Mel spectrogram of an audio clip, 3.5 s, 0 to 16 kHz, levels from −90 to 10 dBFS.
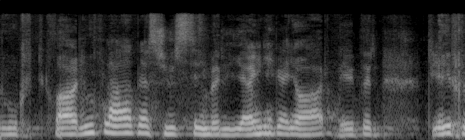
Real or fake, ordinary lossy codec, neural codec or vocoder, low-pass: fake; none; codec, 24 kHz, 1.5 kbps, HILCodec; 10.8 kHz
